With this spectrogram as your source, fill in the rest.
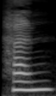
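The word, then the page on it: han: tone 2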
